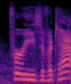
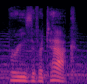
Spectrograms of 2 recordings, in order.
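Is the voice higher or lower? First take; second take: higher; lower. First: It is said in a higher voice. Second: It is said in a lower voice, like Taion.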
